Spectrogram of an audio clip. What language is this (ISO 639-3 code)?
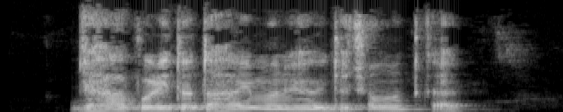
ben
